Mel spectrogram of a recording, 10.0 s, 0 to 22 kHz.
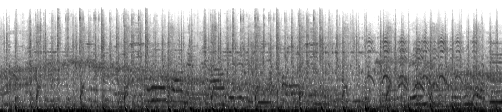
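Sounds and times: electronic dance music: 0:00.0 - 0:10.0
honk-like calls: 0:07.2 - 0:10.0.

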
